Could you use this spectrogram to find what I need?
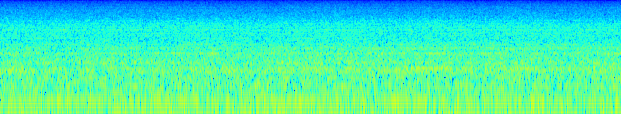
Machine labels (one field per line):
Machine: fan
